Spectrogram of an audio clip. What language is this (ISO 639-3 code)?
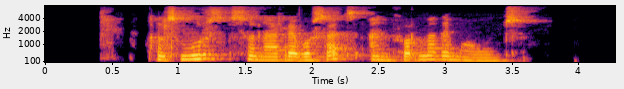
cat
